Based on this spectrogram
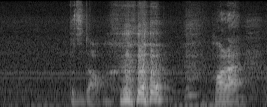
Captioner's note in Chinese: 笑聲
